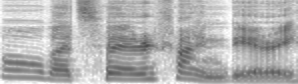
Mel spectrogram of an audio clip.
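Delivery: put-on old woman voice, light Scottish. An actor performing an exaggerated old woman character: raised-pitch old woman, light Scottish. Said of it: "raised the pitch of his voice and lightly tinged the performance with a bit of a Scottish dialect".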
